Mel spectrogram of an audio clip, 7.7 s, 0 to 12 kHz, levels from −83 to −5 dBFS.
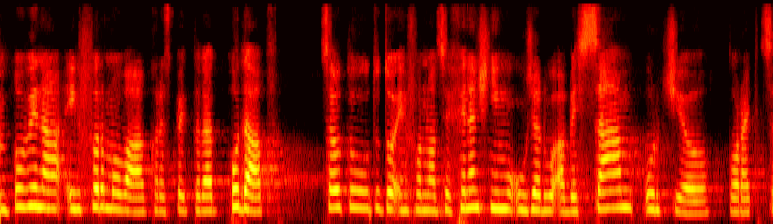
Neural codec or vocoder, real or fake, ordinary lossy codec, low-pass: codec, 24 kHz, 0.9 kbps, WavTokenizer, large speech release; fake; AAC, 32 kbps; 10.8 kHz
